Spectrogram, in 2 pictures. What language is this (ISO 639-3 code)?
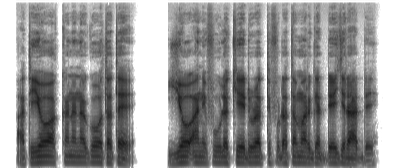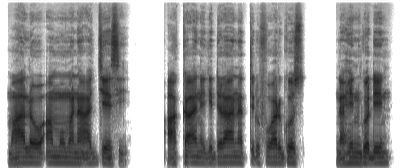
orm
